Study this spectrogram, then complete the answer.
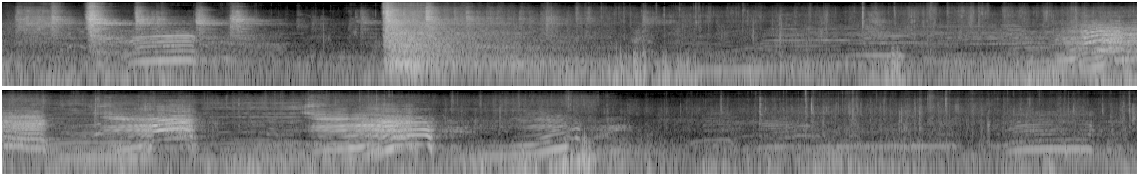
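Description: Beef cows recently separated from their weaned calves moo repeatedly in a pen, several close and loud, long drawn calls overlapping, with some shuffling of hooves between them.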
